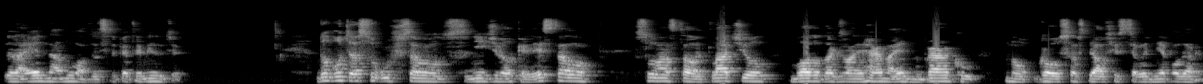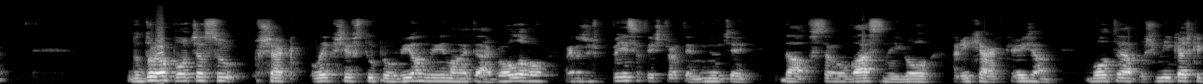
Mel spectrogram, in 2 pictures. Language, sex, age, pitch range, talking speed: Slovak, male, 20-39, 130-150 Hz, 130 wpm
